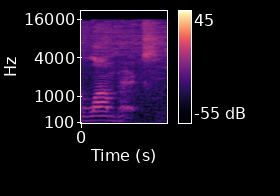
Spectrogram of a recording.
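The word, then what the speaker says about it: Lombax: A lambix? Lambot. God damn it. Jesus Christ, now you got me thinking. I know, it's a lombex. Lombex. You said it wrong and I was gonna say it wrong.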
